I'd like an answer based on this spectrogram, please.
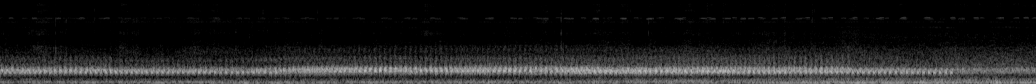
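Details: A frog chorus outdoors, a continuous buzzing wall of fast pulsed calls holding one mid-range pitch, louder through the middle and easing off near the end, over a soft low hum.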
